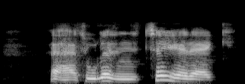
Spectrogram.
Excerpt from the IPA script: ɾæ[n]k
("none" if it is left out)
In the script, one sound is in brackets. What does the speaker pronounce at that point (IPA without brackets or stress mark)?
none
